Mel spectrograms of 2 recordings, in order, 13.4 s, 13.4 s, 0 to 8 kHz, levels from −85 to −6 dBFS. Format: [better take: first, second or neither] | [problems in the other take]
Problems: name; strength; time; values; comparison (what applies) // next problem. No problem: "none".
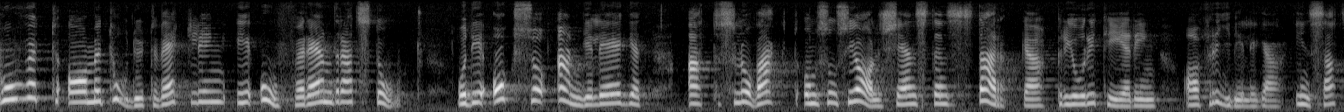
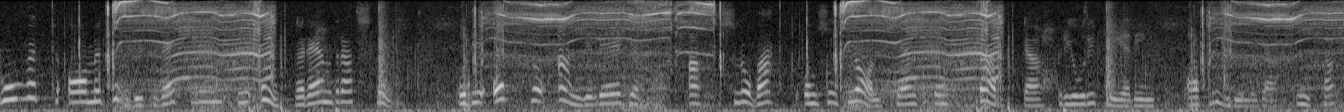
first | background sound (Engine); 3 dB above the speech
